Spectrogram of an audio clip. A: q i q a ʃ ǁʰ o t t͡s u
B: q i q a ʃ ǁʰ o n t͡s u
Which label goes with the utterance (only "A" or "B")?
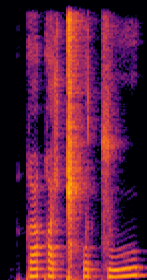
A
